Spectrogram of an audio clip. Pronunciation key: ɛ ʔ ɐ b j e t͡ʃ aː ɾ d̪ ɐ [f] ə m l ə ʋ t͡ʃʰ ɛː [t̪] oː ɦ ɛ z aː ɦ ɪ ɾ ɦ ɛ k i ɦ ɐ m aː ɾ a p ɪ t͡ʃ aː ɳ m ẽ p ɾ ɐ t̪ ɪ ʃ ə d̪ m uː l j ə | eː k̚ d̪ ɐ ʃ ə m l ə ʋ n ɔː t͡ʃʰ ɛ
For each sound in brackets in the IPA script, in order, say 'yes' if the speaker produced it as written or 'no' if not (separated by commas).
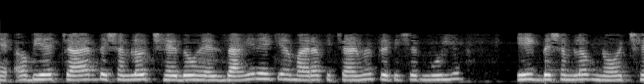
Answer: no, no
